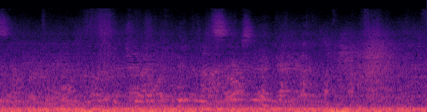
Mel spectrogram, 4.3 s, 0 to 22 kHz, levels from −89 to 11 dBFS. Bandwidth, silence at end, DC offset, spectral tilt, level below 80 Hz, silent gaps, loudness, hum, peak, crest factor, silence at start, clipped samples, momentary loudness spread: 14 kHz; 0 s; under 0.1%; -6.5 dB/octave; -28 dBFS; none; -29 LUFS; none; -14 dBFS; 12 dB; 0 s; under 0.1%; 2 LU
